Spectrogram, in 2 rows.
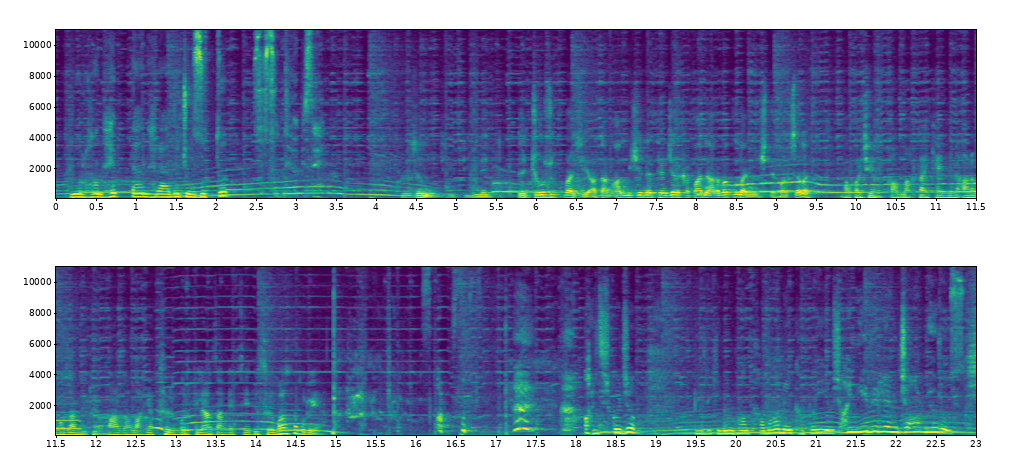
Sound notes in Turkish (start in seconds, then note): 16.0 Rüyam gülme sesi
